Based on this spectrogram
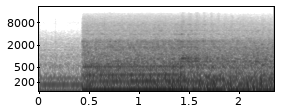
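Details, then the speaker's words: S13 Nissan Silvia on the road after an ignition coil pack kit install to cure a misfire: a low, even drone pulls smoothly under acceleration with no stumbling or popping. It no longer misfires and picks up a little. "Yeah, that felt good. Um it did seem to like pick up just a little bit."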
